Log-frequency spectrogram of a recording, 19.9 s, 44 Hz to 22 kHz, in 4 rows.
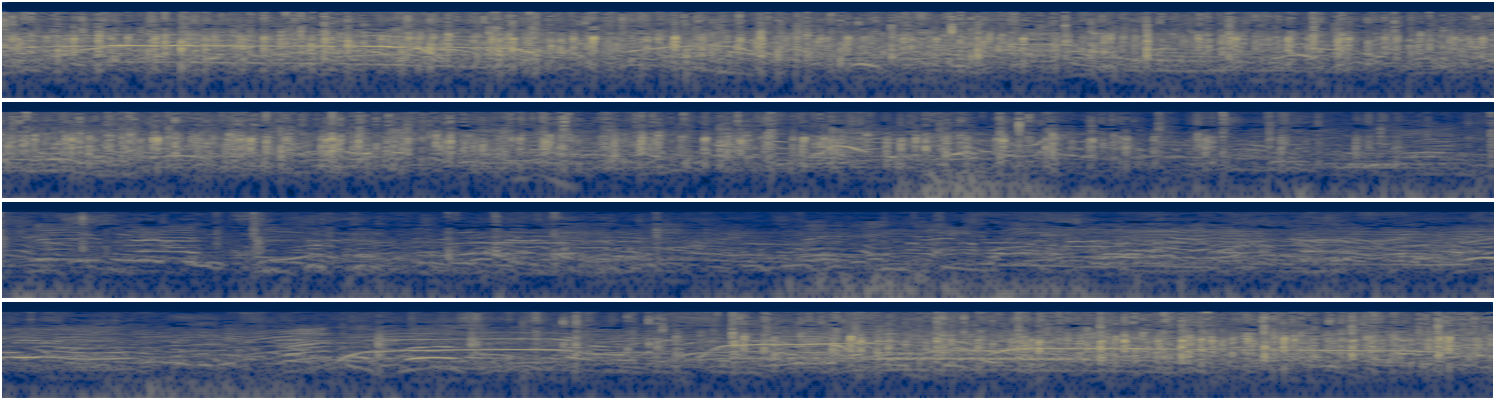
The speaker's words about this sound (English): And the winners this year. Yeah! Stripes, 1,379. Round of applause for the stripes.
